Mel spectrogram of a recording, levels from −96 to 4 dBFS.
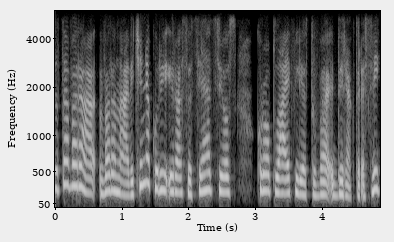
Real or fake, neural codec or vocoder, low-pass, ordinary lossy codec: real; none; 5.4 kHz; Opus, 24 kbps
